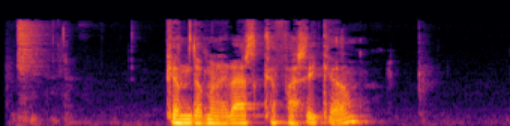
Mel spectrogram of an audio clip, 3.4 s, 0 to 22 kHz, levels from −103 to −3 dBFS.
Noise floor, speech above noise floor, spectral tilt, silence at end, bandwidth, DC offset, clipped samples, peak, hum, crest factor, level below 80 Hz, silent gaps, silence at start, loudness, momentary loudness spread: -67 dBFS; 48 dB; -5.5 dB/octave; 0.95 s; 11.5 kHz; under 0.1%; under 0.1%; 0 dBFS; none; 22 dB; -52 dBFS; none; 0.1 s; -21 LUFS; 16 LU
